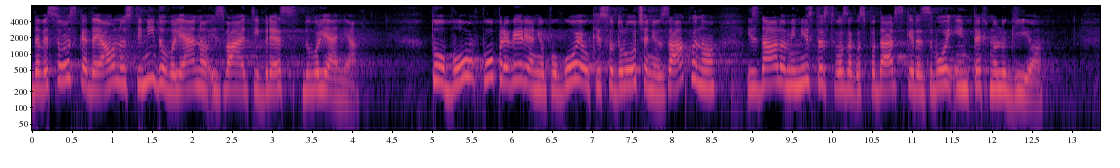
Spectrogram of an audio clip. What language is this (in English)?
Slovenian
